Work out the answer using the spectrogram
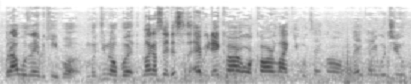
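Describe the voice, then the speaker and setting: Over a noisy crowd, a man with a high voice, fairly even intonation, and quick pace shows off a parked car to his viewers, filming outdoors on a handheld phone. The car vlogger is slangy, loose, and profane and talks right at his audience. The recording is rough, with wind noise on the mic.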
